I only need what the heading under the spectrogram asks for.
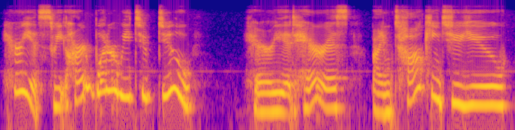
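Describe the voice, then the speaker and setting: A woman voicing an exasperated but loving storybook mother, with drawn-out, pleading emphasis. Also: on the high side, very animated, heavily acted. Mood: exasperated, restrained.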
